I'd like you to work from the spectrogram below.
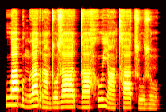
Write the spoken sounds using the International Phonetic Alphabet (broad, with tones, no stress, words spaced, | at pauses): wa˦ɓʊ˨ŋla˦ rã˨do˨zaː˦r da˦ hu˦jã˨ kʰa˦t͡su˨ zũ˨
